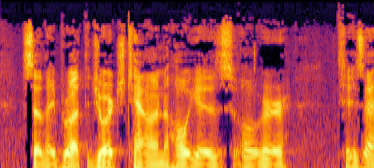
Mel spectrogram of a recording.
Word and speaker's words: Hoya: So they brought the Georgetown Hoyas over to, is that how you pronounce it? Hoya?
